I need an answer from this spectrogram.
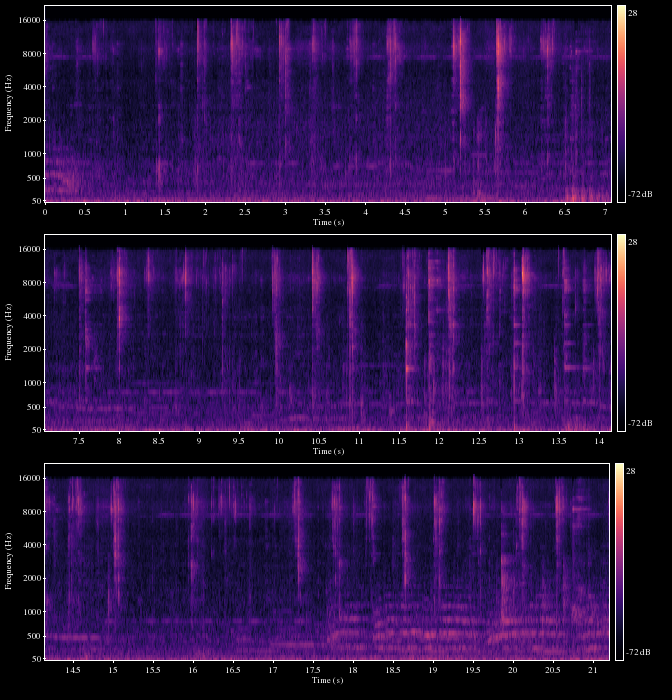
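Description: Close-miked eating of kheer, a soft milky rice pudding: wet chewing and lip smacks with many short, sharp mouth clicks scattered throughout.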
